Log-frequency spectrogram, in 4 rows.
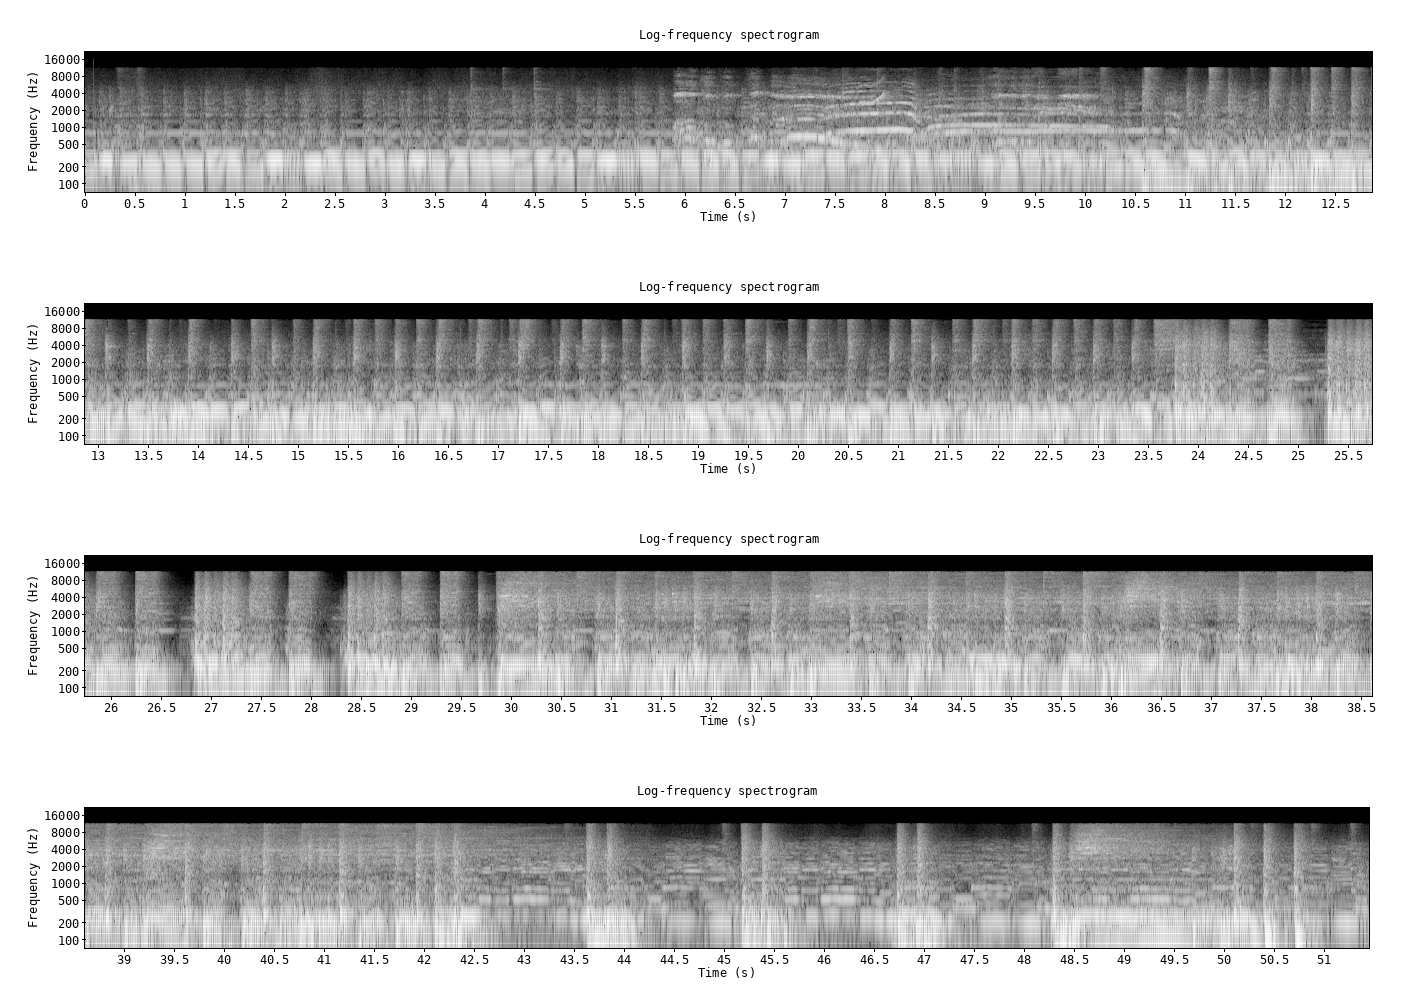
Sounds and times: Heavy metal: 0.0s - 51.4s
Punk rock: 0.0s - 51.4s
Rock and roll: 0.0s - 51.4s.

